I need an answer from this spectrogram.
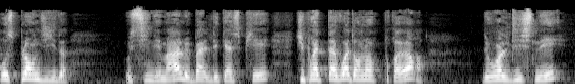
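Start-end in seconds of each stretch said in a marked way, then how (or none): none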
